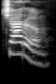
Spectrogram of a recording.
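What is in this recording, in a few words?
"чарӧм", Komi, female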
